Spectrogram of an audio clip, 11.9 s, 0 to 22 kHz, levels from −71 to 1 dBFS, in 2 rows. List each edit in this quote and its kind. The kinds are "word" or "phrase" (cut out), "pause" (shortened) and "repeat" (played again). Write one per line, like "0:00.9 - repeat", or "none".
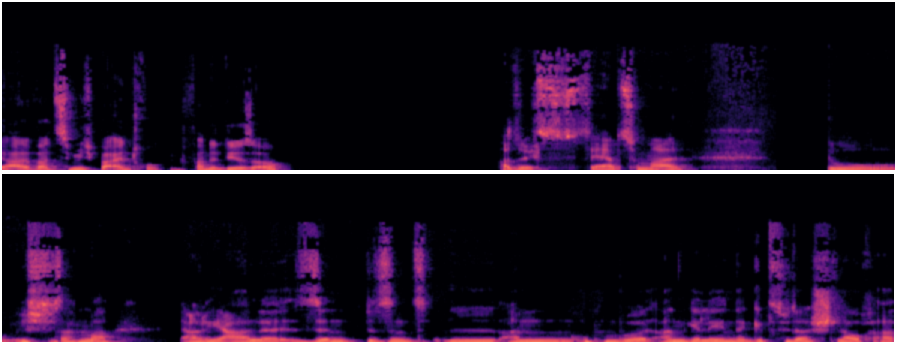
0:03.6 - word
0:04.1 - word
0:06.3 - word
0:07.2 - word
0:08.4 - word
0:09.7 - word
